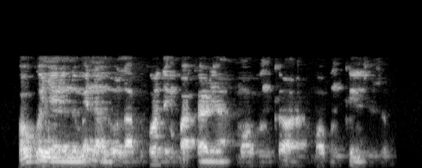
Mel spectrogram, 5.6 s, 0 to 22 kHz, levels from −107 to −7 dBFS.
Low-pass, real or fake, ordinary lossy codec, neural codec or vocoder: 5.4 kHz; real; none; none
